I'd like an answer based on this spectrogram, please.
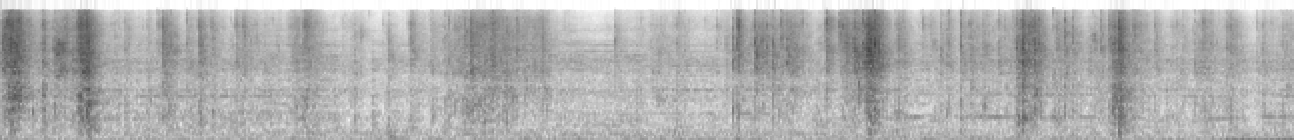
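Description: Foil trading-card pack wrappers crinkling and tearing as packs are ripped open by hand, with irregular sharp crackles every second or so.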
